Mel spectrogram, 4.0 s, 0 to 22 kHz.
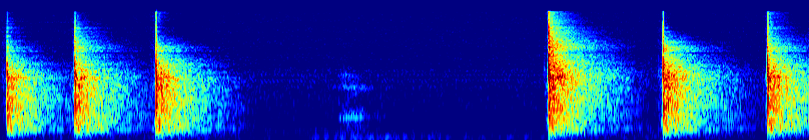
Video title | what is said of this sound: Ep35วิธีตรวจพื้นกระเบื้อง ว่าปูดีไม่ดี ง่ายๆโดยใช้ไม้เคาะดู | ปูนกาวไม่ทั่วทั้งแผ่นนะครับเสียง ก็จะดังปุ๊ๆๆแบบนี้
